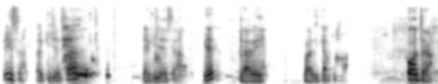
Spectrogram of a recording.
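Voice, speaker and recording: A woman's voice: sits low, lively intonation, unhurried, dark tone, a little hiss or hum. A woman teacher, patiently explaining a grammar rule in an online class and checking often that students follow. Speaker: English teacher.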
